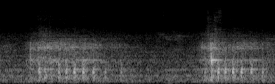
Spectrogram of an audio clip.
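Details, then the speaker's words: 1998 Yamaha Grizzly 600 primary sheave/clutch pulley turned by hand with the engine off: a quick run of light metallic clicks that fades as it slows; owner suspects the bearings behind it or something deeper in the case. "the know it sounds like it's when I spend when I spend this sound like I can hear the noise you know back in this direction somewhere"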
